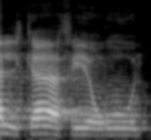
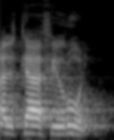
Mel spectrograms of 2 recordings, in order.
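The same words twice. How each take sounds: First: "الكافرون" recited slowly with a full, heavy ر. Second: "الكافرون" with the ر thinned and light; wrongly light R. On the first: Shown as a demonstration. Teacher modelling tafkhim, slow "الكافرون" with emphatic ر. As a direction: thicken the ر in drawn-out "الكافرون". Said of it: "والراء مفخمة، هكذا". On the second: Retold or imitated. Teacher imitating some students' mistake, thinned ر in "الكافرون". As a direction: slowly say "الكافرون" with a thin, front-tongue ر. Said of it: "تعتبر مرققة".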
